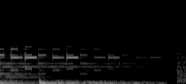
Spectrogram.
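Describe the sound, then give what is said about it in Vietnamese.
A telephone in Times Square, New York, rings with a bright electronic warble, its tones pulsing in quick repeated bursts over a low background hum, steady before a brief cutoff near the end. “Nếu đang lang thang ở quảng trường thời đại và nghe tiếng chuông điện thoại reo nên tôi bắt máy.”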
